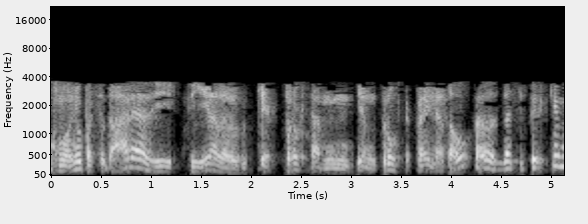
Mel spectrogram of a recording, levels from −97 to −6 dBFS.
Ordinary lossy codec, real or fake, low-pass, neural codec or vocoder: MP3, 16 kbps; fake; 3.6 kHz; codec, 16 kHz, 4 kbps, FreqCodec, smaller model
